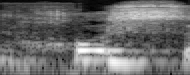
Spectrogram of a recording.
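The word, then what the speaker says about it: ὡς: 빨간 단어쓰라고 되어 있는 호스 위에 이렇게 따옴표 같은게 붙어 있을 때 호스라고 읽는데 여기서는 뭐 뭐처럼이라고 되어 있는데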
